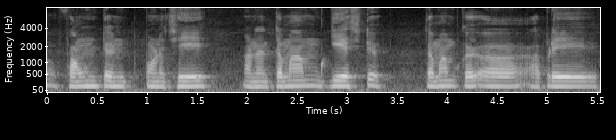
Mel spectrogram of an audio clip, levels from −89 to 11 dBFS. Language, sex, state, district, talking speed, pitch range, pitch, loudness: Gujarati, male, Gujarat, Gandhinagar, 100 wpm, 135-150 Hz, 140 Hz, -16 LUFS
